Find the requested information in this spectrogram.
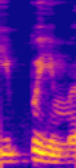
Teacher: ஸோ ரெண்டு மேலிதழும் கீழிதழும் பொருந்துவதால் வருவது இப்பு இம்மு.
